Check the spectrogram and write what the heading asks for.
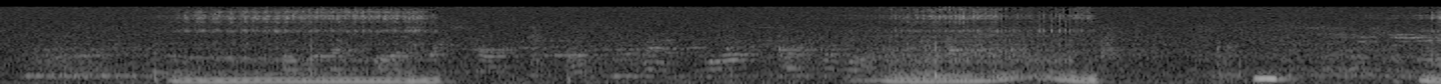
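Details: Person snoring during sleep.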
